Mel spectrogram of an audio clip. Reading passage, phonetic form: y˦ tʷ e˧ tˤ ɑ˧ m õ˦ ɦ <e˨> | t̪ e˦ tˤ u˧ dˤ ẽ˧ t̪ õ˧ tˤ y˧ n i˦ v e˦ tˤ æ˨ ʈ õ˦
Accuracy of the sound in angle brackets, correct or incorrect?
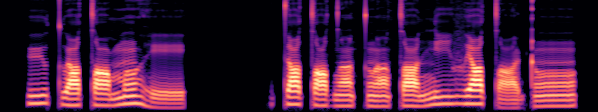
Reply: correct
